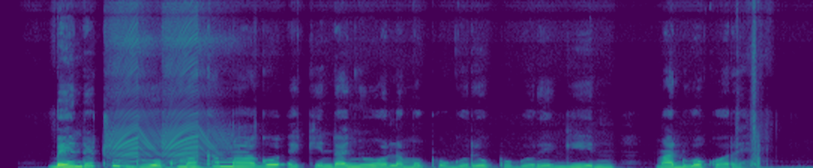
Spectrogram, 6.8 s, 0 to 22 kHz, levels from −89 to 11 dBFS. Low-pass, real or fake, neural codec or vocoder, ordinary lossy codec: none; real; none; none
